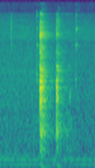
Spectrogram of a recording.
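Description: Carnival glass chalices clinking together as they are handled, two sharp bright knocks in quick succession, close and clear over a faint steady hum.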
